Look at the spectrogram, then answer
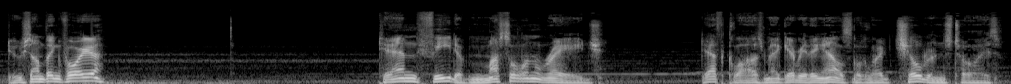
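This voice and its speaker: An actor voicing a weary, wry, good-hearted middle-aged robot private detective in a video game, with an American accent and deadpan delivery. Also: male voice, low voice, measured pace, faint music behind. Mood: dry, warm. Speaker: companion character in a video game.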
